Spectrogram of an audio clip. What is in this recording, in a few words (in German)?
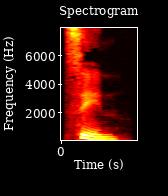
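"zehn", Zahlen deutsch weiblich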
